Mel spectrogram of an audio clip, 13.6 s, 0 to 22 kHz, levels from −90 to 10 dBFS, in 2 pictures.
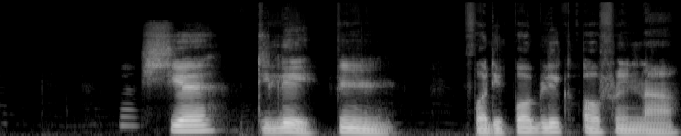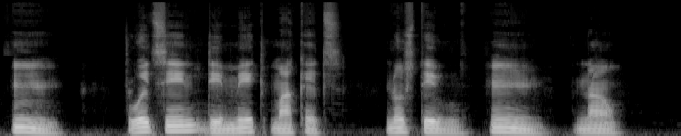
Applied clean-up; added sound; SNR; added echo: neural mask model DeepFilterNet 3.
